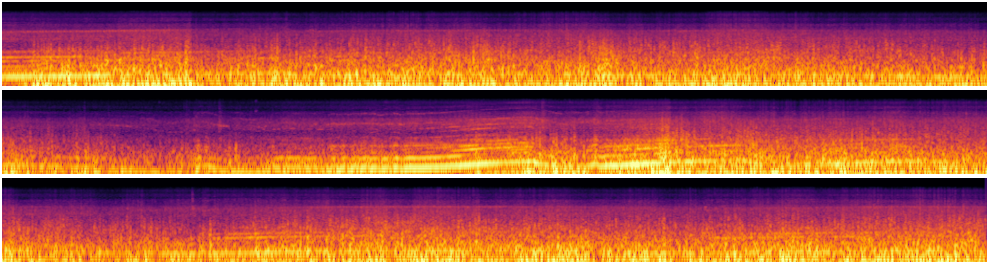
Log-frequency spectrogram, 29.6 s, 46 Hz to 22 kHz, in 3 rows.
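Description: Honda CBR900RR Fireblade's inline-four engine running steadily under way, its revs rising sharply about halfway through before settling back.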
